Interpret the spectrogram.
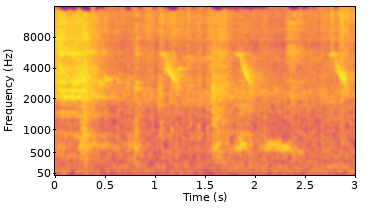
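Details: Several low, mellow coo notes from captive Malaysian spotted doves, with three high, sliding descending chirps from other birds and a constant low background hum.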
